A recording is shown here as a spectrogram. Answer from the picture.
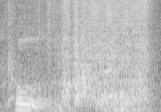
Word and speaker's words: poon: The Thai word for cement is poon. And it's a lot easier to say poon than it is cement. Poon, yeah, that's one syllable versus two syllables.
